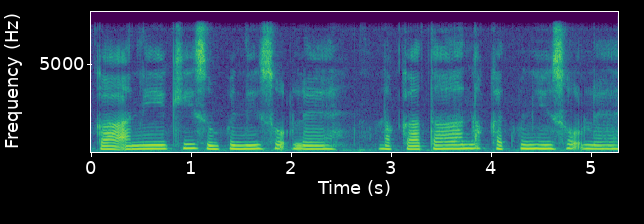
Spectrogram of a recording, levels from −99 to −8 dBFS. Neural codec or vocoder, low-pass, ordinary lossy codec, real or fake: vocoder, 22.05 kHz, 80 mel bands, Vocos; 7.2 kHz; none; fake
